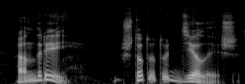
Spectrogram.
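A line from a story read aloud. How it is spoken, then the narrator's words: Calm but firm. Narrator (Russian): спросил спокойно, но твердо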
